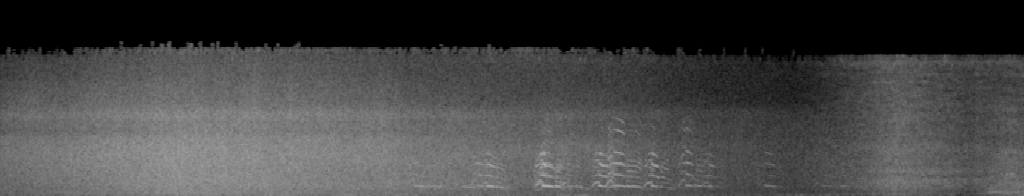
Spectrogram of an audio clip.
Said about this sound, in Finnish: É, isso é o, o mar e a ribeira tudo junto.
